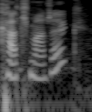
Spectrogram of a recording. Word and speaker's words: Kaczmarzyck: My last name is Kaczmarzyck. So it's like, it's actually kind of funny because no one can pronounce. Is this on? it's like saying Kaczmarzyck with like a bit of an accent.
